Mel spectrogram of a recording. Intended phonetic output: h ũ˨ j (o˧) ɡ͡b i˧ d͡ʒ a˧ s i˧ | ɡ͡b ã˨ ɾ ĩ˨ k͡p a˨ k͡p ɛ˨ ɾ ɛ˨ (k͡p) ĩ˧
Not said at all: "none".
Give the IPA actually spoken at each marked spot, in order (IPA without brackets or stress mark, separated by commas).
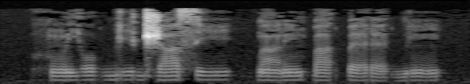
o˧, ɡ͡b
